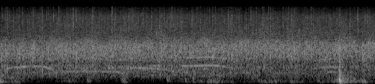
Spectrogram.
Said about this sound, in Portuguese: Aplauda mesmo ao Senhor com toda a tua força, porque Ele é Deus vivo.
